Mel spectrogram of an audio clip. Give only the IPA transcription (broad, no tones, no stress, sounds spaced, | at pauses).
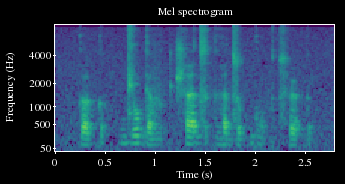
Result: k ə k | d͡ʑ u ɡ ɛ v ʏ k t͡ʃʰ ɛ d͡z ə k ɦ ɛ d͡z u k ɡʱ o k t͡sʰ ʏ k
